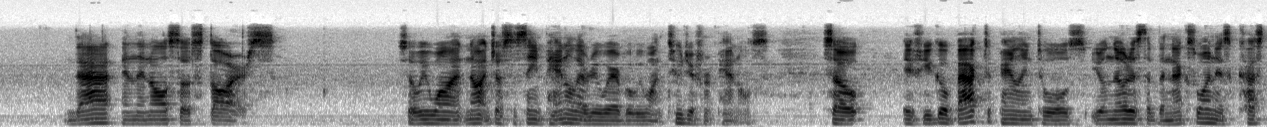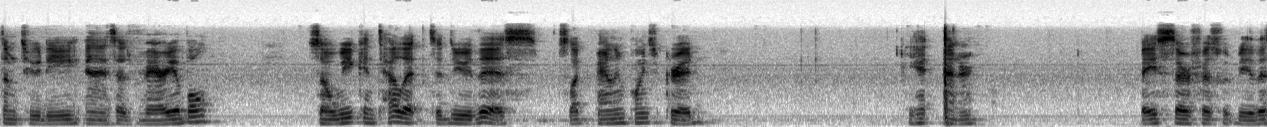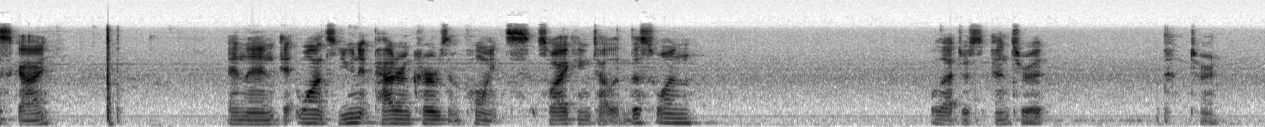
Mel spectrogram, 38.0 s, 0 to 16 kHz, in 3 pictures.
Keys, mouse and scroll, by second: 1.8 right click, 9.5 click, 22.0 Return, 25.1 click, 26.3 Return, 30.9 click, 34.9 Return.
